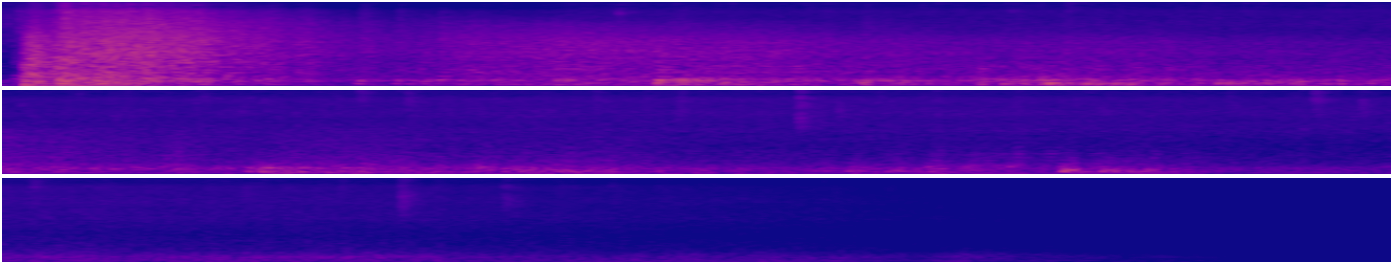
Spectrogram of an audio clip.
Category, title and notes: Sound effects > Natural elements and explosions
THUN-Samsung Galaxy Smartphone, CU Thunder Crash, Loud, Distant Rain Nicholas Judy TDC
A loud thunder crash and distant rain.
Phone-recording, rain, loud, crash, lightning, thunder, rumble, distant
